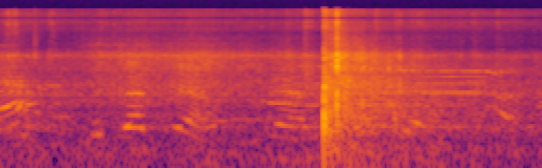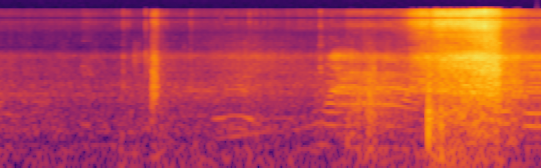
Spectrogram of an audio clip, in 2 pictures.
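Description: Consumer fireworks going off: a sharp bang about two and a half seconds in, a smaller pop about five seconds in, then a loud hissing, crackling burst near the end.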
